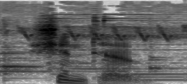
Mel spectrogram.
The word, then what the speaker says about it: Shinto: kami in the japanese language another way of pronouncing where the kami is shinto on a number of key points shinto differs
